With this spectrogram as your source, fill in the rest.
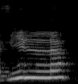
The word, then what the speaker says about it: ville: villle famille guy la ville lille mille dans ces trois mots le graphe m i ll se prononce il est donc pas comme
